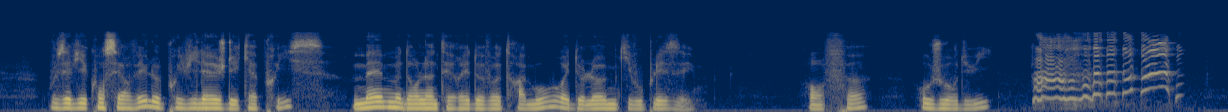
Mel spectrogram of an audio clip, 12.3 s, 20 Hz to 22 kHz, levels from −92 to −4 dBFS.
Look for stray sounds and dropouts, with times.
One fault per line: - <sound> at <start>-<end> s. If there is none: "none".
- laugh at 10.3-11.9 s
